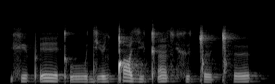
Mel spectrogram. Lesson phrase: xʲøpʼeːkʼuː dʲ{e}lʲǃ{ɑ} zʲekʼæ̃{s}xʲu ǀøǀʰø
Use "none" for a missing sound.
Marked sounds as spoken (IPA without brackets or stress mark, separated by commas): ø, ɑ, s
